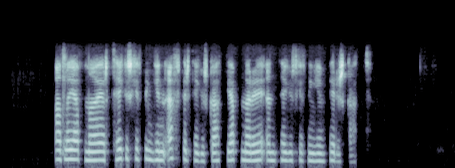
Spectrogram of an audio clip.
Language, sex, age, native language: Icelandic, female, 30-39, Icelandic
